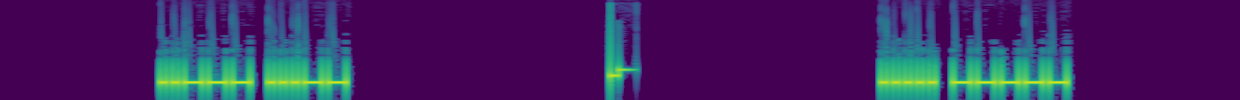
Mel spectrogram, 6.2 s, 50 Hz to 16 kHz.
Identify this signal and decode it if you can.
Morse code, heard as a keyed tone, about 40 wpm, 700 Hz. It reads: 23 50
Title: Numbers - 2-Digit 40wpm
